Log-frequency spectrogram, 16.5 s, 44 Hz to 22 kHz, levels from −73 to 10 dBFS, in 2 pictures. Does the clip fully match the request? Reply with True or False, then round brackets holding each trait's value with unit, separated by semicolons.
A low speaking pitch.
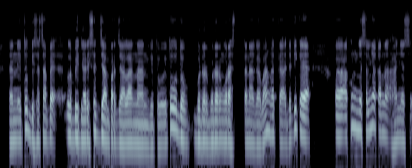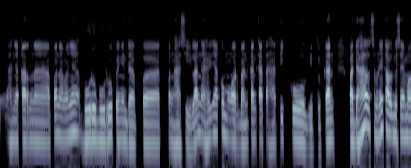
True (130 Hz)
